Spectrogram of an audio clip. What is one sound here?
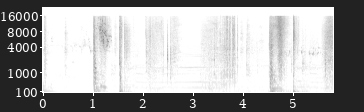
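A bowstring twangs as an arrow is shot.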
